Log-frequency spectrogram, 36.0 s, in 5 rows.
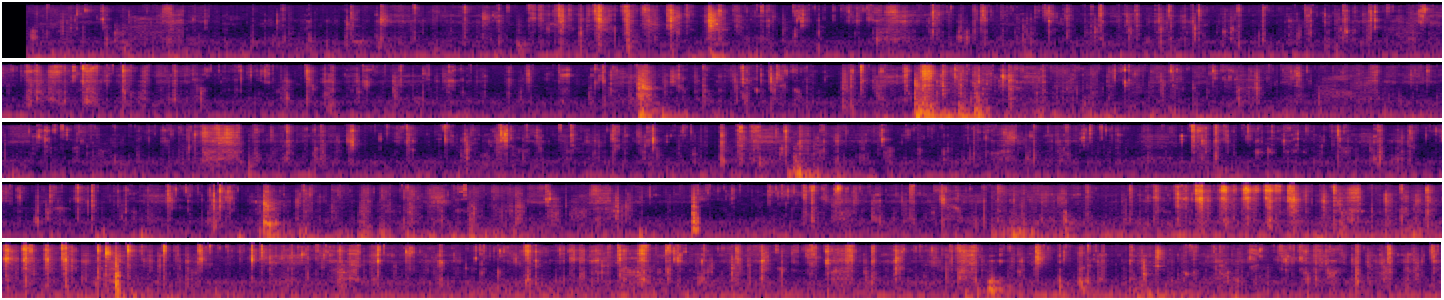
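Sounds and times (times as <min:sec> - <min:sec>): chewing with wet mouth clicks: 0:00.2 - 0:35.9.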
